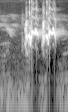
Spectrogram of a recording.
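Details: Young forest Sooty-headed Bulbul, natural unembellished song: a single short, bright phrase of two quick liquid, warbling notes rising and falling, over faint low background noise.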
